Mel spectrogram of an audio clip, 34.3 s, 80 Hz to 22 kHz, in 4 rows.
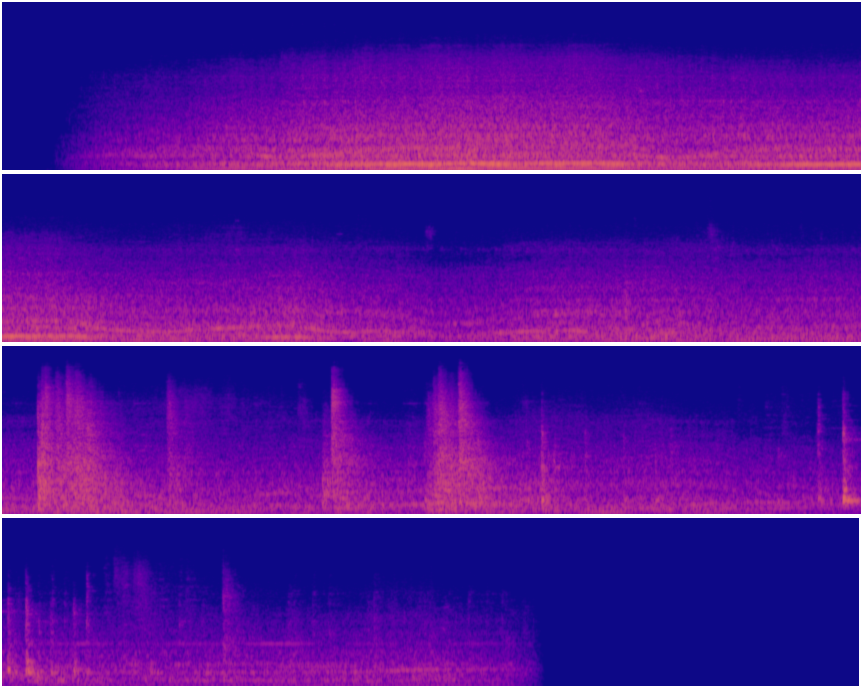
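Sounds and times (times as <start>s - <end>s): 
heavy loader: 0.7s - 31.2s.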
